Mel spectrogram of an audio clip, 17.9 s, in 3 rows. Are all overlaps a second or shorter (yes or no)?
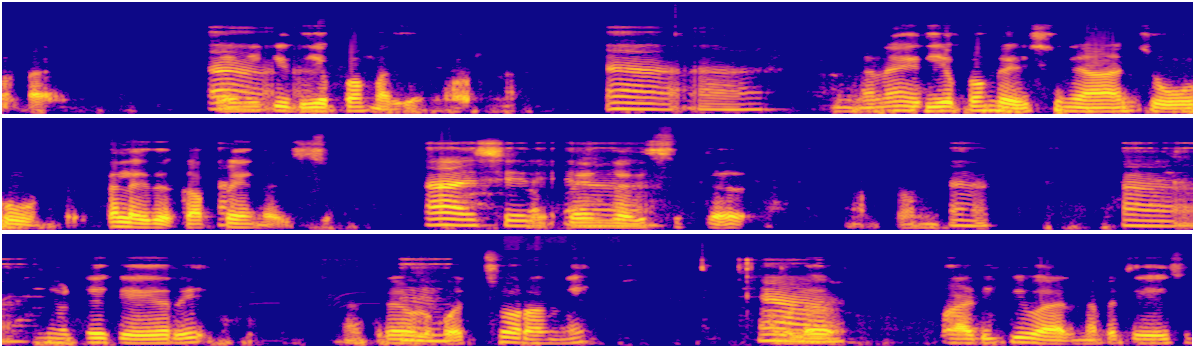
yes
